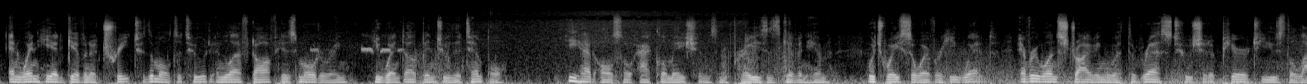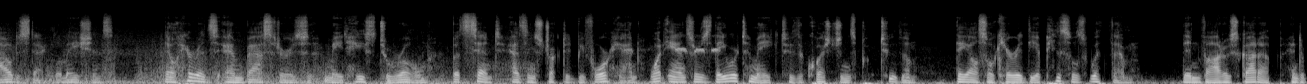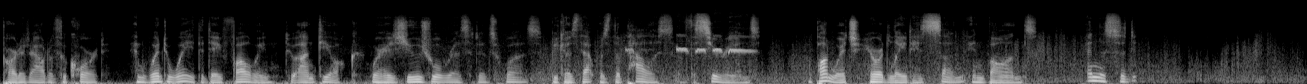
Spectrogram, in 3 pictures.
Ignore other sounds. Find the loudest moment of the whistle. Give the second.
33 s.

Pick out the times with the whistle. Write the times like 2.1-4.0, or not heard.
3.1-4.0, 19.3-20.3, 32.4-33.8.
